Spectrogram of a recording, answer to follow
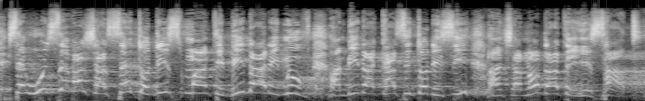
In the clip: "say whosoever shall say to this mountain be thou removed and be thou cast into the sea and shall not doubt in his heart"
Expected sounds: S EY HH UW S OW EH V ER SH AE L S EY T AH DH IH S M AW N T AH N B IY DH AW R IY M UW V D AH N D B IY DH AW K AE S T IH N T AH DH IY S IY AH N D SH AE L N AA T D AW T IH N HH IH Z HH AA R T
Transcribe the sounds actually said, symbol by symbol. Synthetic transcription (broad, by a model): S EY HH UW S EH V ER SH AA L S EY T AH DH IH S M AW N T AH B IY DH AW R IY M UW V AH N B IY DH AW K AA S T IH T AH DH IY S IY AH N SH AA L N AA T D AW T IH N HH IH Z HH AA T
